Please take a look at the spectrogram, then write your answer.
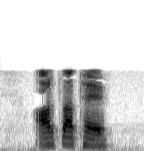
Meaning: silvern, made of silver
- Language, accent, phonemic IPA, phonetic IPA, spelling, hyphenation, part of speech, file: Armenian, Eastern Armenian, /ɑɾt͡sɑˈtʰe/, [ɑɾt͡sɑtʰé], արծաթե, ար‧ծա‧թե, adjective, Hy-արծաթե.ogg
